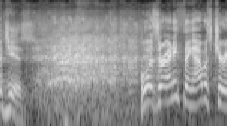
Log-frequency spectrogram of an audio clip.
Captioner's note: audience laughing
